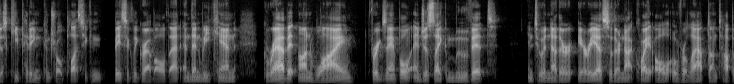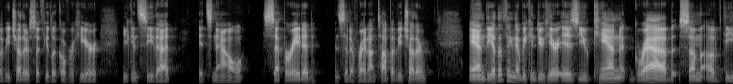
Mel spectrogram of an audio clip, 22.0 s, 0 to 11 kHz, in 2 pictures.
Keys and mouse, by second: 1.7 shift+middle click, 2.3 middle click, 2.8 shift+middle click, 3.2 middle click, 4.0 g, 9.6 middle click, 10.3 shift+middle click, 10.8 middle click, 11.2 shift+middle click, 12.1 shift+click, 12.7 middle click, 13.7 shift+click, 14.1 middle click, 14.9-16.1 middle drag, 17.5 shift+click, 17.9-19.1 middle drag, 19.6 shift+middle click, 21.4 middle click.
